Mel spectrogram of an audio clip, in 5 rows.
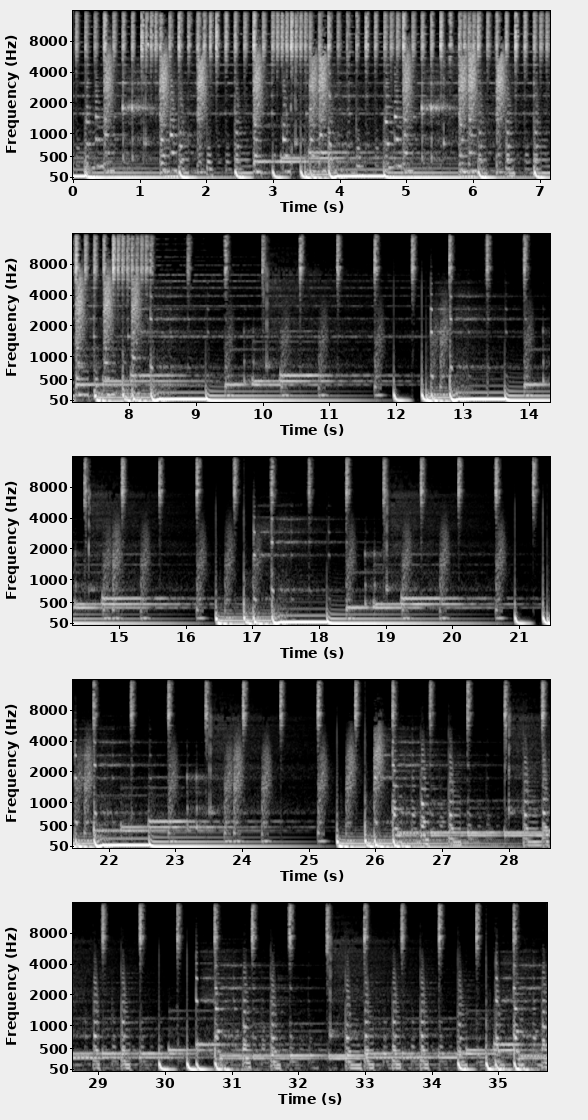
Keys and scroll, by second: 6.4 Return, 7.7 n, 8.7 e, 9.1 space, 11.1 space, 11.5 a, 12.0 r, 22.6 Return, 23.6 c, 26.7 i, 27.1 Return.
